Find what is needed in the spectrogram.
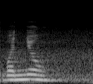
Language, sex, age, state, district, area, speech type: Sindhi, female, 45-60, Maharashtra, Thane, urban, read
